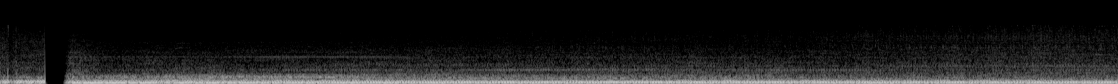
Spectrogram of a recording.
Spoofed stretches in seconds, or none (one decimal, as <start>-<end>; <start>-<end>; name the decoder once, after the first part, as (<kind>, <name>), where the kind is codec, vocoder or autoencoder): 1.2-2.2 (vocoder, BigVGAN v2); 6.1-6.7; 8.7-9.3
